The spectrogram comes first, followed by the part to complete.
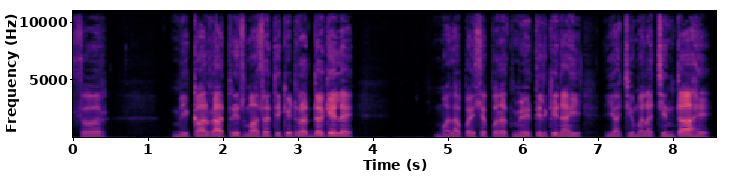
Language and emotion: Marathi, fearful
